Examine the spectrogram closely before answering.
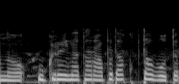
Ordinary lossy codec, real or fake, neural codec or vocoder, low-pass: none; fake; codec, 16 kHz, 16 kbps, FreqCodec, smaller model; 5.4 kHz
